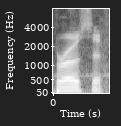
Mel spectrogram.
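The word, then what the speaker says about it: brouzouf: a minor come adventurer it's spelled like b-r-o-u-z-o-u-f that's pronounced broseph I'm sure I can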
